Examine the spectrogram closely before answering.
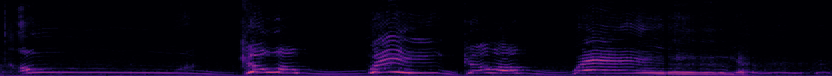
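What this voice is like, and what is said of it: Screaming. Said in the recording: “if you don't stop screaming”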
